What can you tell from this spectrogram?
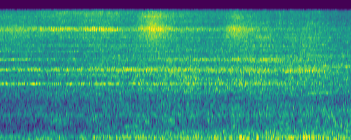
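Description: Bombardier Toronto Rocket subway train running past the platform: a low rumble of wheels on rail that grows louder, with a steady whine from its electric traction equipment.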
